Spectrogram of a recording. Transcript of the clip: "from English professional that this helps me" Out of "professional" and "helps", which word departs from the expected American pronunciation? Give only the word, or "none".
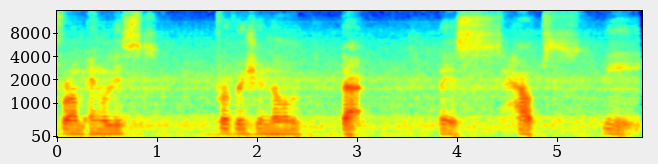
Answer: none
